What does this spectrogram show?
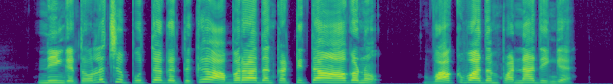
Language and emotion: Tamil, angry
